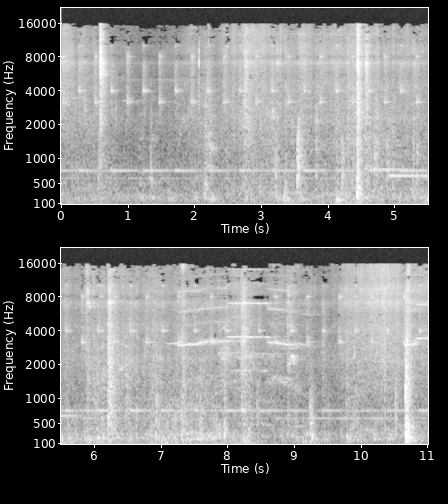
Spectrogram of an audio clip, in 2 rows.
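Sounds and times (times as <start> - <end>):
train running rumble: 0.0 - 11.0
brake squeals: 7.0 - 9.2, 10.7 - 11.0.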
